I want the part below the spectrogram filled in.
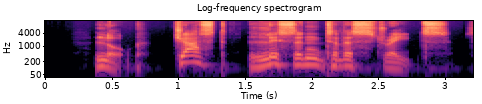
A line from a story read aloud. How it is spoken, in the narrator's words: said Vimes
